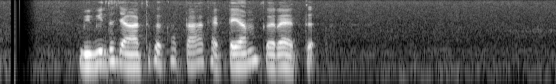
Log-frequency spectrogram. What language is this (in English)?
Sinhala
